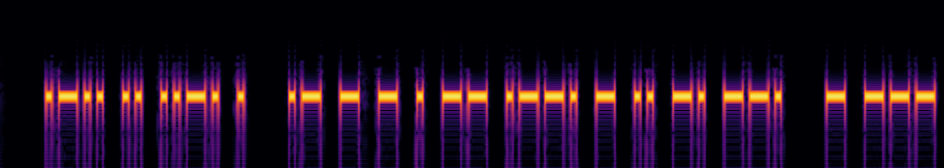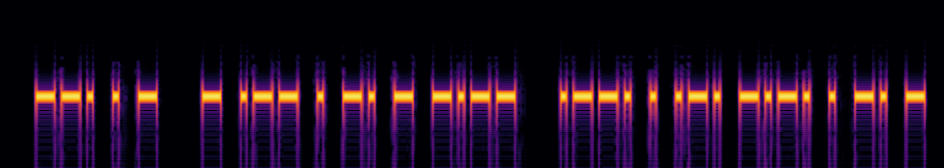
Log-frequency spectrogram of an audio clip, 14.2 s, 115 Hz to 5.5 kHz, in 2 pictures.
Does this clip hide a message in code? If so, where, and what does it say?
Yes: Morse code from 0.3 to 14.0 s, heard as a keyed tone, about 25 wpm, 600 Hz. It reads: LIFE ATTEMPTING TO GET TWENTY PERCENT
